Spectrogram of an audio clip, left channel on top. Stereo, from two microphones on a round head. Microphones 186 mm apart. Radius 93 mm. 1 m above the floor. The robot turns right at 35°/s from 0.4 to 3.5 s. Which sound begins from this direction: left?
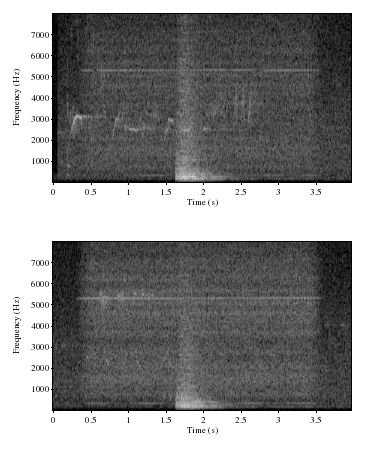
A snare drum, at 1.6 s.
